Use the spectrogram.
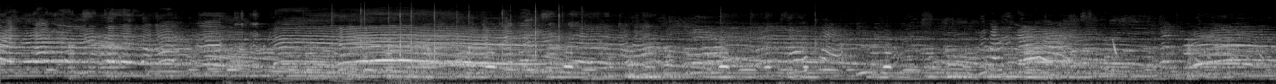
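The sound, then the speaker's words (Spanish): Villagers cheer and shout with joy in a dense, continuous crowd of high voices, many of them children's, whooping and yelling for the whole stretch without pause. “El preso volvió al pueblo, donde todos sus habitantes le estaban esperando entre vítores y gritos de alegría.”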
